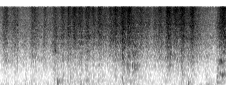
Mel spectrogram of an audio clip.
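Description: Plastic carrier bag rustling and crinkling, with scattered knocks, as it is worked around a wasp nest on a ceiling.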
